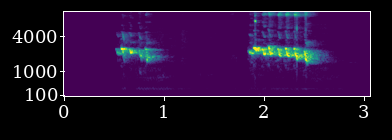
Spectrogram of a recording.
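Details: Yellow-vented Bulbul call used as a lure to set birds singing: a short gurgling note followed after a brief gap by a longer, rapidly pulsing bubbly phrase that drops slightly at the end.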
